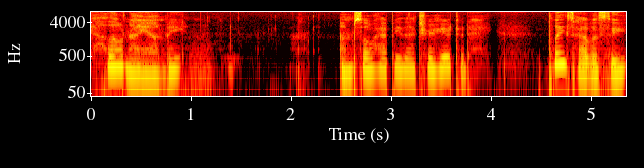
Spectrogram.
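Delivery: imitated very quiet, hushed voice. Imitating the new therapist greeting the speaker: imitating someone talking very quietly. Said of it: "she was talking so quietly".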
